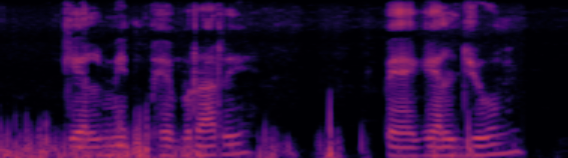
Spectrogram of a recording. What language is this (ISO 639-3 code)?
sat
